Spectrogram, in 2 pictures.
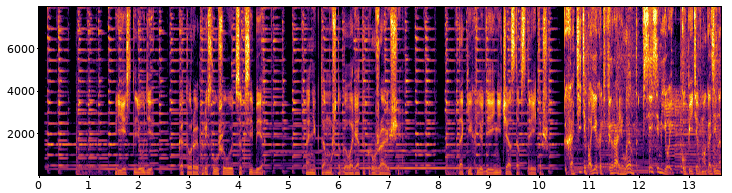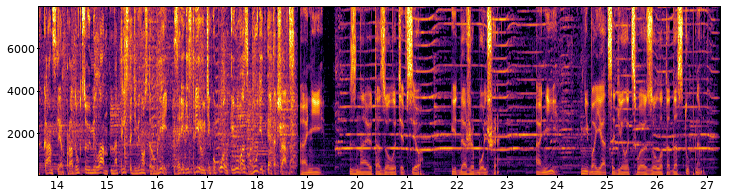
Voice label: by, belarusian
